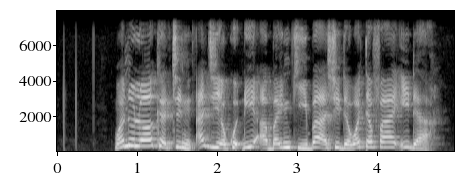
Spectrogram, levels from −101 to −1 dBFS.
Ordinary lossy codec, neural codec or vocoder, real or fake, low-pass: none; none; real; 7.2 kHz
